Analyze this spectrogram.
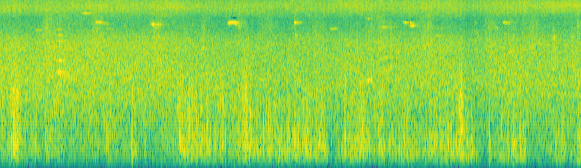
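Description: Footsteps clatter on a metal suspension bridge.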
